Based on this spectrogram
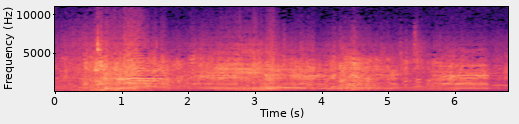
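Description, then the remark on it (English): Several cows, the ones from Mr. Morton, moo loudly, their long, drawn-out lowing calls overlapping continuously for several seconds, with no speech over them. “Including the cows.”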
